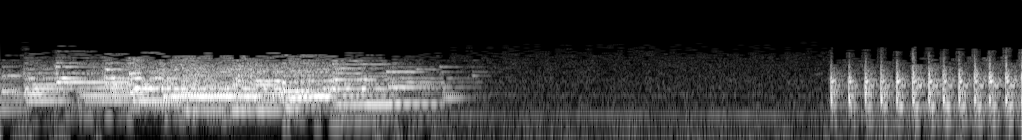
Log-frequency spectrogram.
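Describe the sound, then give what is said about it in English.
A rapid, loud series of about ten knocks on a door comes near the end, as someone demands the door be opened, following a quiet humming stretch and an earlier sustained tonal passage. “Get up and open this door.”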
